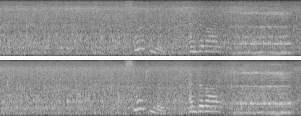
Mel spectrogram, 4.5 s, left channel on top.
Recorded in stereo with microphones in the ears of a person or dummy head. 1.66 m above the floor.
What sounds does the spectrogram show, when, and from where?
1.9 s a woman speaking: 60° right (ahead or behind), 4.5 m
3.3 s snoring: 30° right (ahead or behind), 1.8 m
